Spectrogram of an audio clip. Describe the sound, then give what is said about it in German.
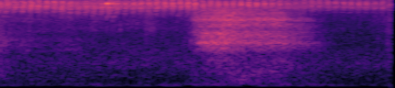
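A faint, steady high-pitched chirring of crickets fills an outdoor field, continuous throughout, with a brief soft rustling swell in the middle. “Hörst du die Grillen zirpen?”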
